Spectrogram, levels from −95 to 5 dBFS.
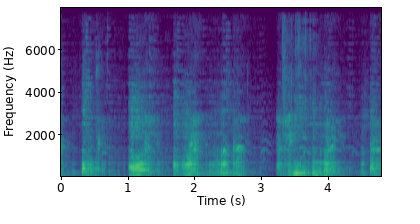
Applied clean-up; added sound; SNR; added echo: neural mask model RNNoise.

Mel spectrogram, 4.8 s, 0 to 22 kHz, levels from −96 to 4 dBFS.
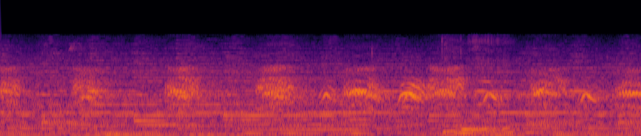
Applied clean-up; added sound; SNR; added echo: none; Crow; -2 dB; none.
